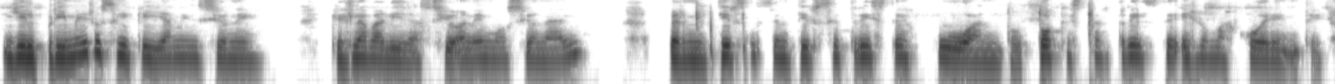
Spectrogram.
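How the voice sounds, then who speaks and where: A woman's voice: on the low side, mellow, no echo. A woman with a Peruvian Spanish accent speaking as a guest on an online panel, explaining patiently and acting out quoted dialogue.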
